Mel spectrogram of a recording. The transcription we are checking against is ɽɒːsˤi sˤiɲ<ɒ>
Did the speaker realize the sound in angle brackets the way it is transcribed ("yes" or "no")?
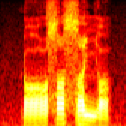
yes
